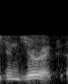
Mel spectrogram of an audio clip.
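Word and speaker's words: Dzinziruk: And it's nice to hear you pronounce Zinjuric right, as opposed to his two promoters who couldn't pronounce it at the press conference.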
